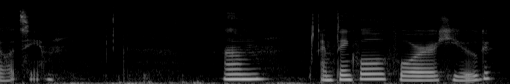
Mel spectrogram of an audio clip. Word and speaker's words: Hygge: I'm thankful for Hygge. It's this thing I've gotten into recently. HYGGE, and I am 1000% sure and confident that I'm pronouncing that correctly. It's Danish, and it's this like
